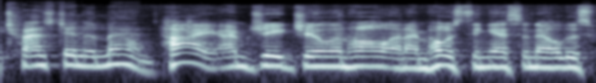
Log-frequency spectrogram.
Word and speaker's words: Gyllenhaal: Hi, I'm Jake Gyllenhaal, and I'm hosting SNL this week with Camila Cabello. Gyllenhaal. Your name is pronounced Gyllenhaal. I guarantee you it is not.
